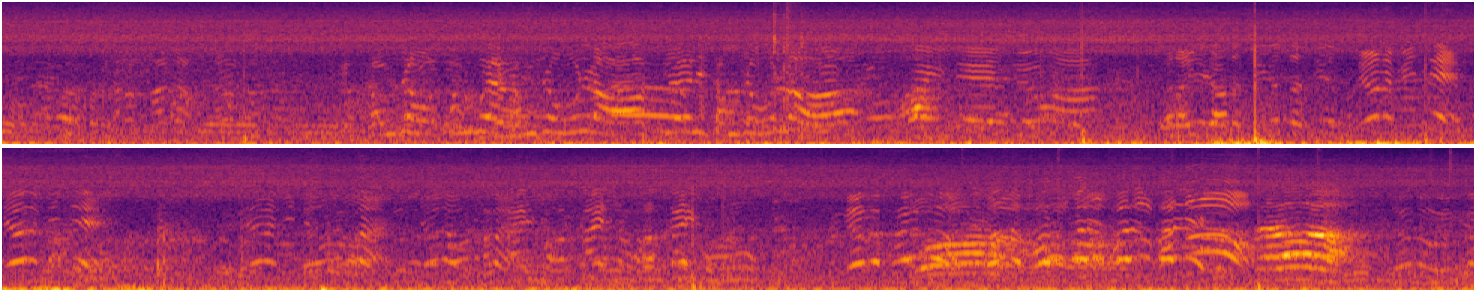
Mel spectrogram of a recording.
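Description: Players shouting and calling to each other across a football pitch, several voices overlapping, with a louder burst of calls near the end. A low rumble of wind on the microphone runs underneath.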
